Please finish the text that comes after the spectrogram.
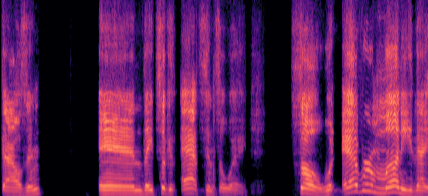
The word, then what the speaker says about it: AdSense: know what you're doing it's AdSense the last word is sense like Common Sense AdSense and it's spelled since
